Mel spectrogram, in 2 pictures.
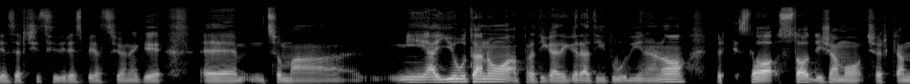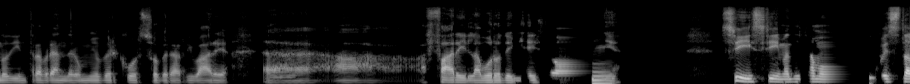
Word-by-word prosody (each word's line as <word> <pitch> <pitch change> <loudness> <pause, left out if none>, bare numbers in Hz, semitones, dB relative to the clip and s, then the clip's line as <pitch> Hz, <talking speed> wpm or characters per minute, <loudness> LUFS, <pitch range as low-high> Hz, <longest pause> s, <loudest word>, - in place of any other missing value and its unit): esercizi 105 +3 -6
di 105 - -4
respirazione 100 -1 -6
che, 100 -1 -3 0.3
ehm, 100 -1 +1
insomma, 90 -3 -4
uhm, - - -20 0.3
mi 115 +1 -1
aiutano 125 +1 +5
a - - 0
praticare 100 -1 -2
gratitudine, 95 -1 -3
no, 125 +4 +3 0.3
perché - - -9
sto 105 0 +6
sto, 115 - +5
diciamo, 105 -2 -1
cercando 100 -1 -3
di 95 - -7
intraprendere 95 0 -4
un 90 0 -6
mio 95 0 -6
percorso 95 -1 -6
per 90 - -7
arrivare, 90 0 -4 0.3
ehm, - - -6
a 85 +2 -9 0.3
a - - -10
fare 100 0 +2
il 95 - -2
lavoro 100 +1 +2
dei 95 -1 -1
miei 95 +1 -4
sogni. 105 -2 -1 1.0
Sì, 155 -6 +7
sì, 135 -1 +4
ma 120 0 +3
diciamo 120 -2 0 0.2
questa 135 -2 +7
100 Hz, 130 wpm, -26 LUFS, 95-110 Hz, 1.0 s, Sì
